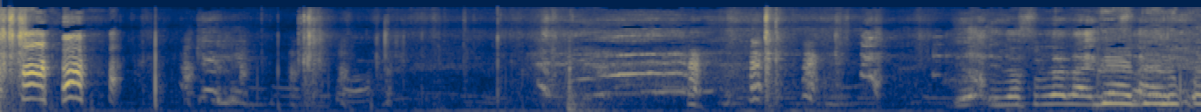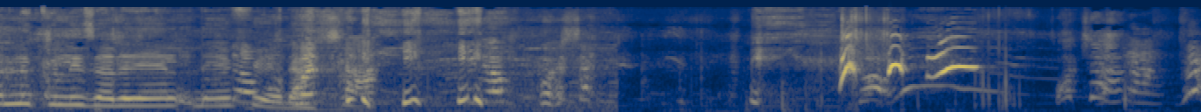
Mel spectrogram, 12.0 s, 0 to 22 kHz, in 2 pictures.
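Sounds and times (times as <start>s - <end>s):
soft scattered sounds: 0.0s - 12.0s
high-pitched cries: 10.2s - 11.4s.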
